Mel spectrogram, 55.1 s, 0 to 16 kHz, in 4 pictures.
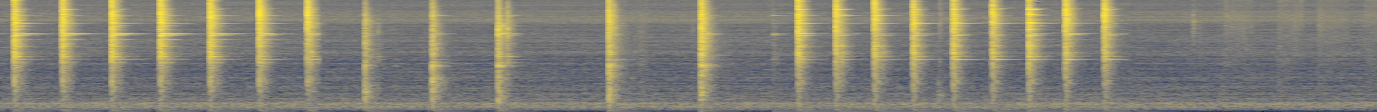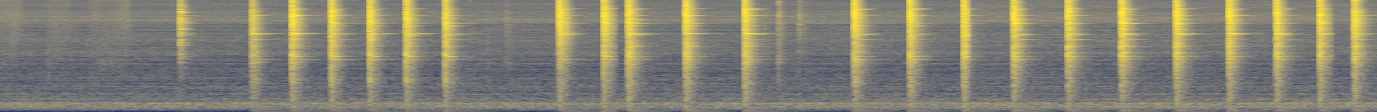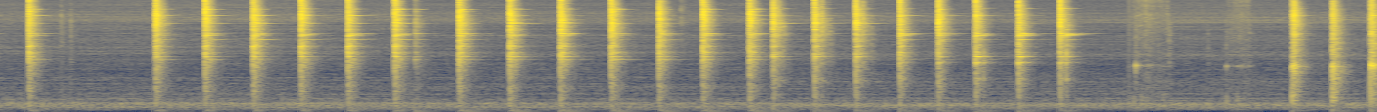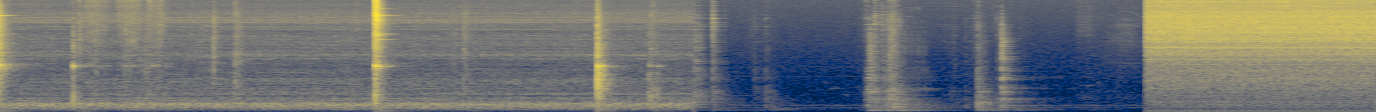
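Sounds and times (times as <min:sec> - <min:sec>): hammer ringing on anvil: 0:00.1 - 0:05.2, 0:07.0 - 0:11.3, 0:16.3 - 0:18.5, 0:19.4 - 0:21.6, 0:22.3 - 0:28.1, 0:29.1 - 0:38.5, 0:40.5 - 0:41.6, 0:45.1 - 0:45.4.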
